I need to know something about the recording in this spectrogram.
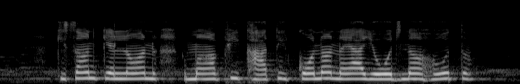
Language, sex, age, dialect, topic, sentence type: Maithili, female, 46-50, Angika, banking, question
